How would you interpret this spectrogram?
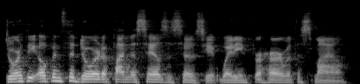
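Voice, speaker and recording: Guy narrating a screenplay, lowish voice, scripted read. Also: quick pace, darkish tone.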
